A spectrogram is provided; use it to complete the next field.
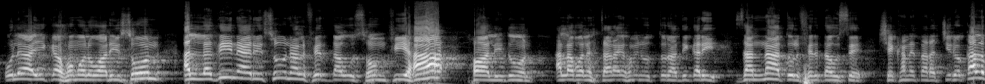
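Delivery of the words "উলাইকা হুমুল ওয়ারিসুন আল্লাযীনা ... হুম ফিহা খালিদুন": quranic recitation. Acted. Quran verse recited in sermon.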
